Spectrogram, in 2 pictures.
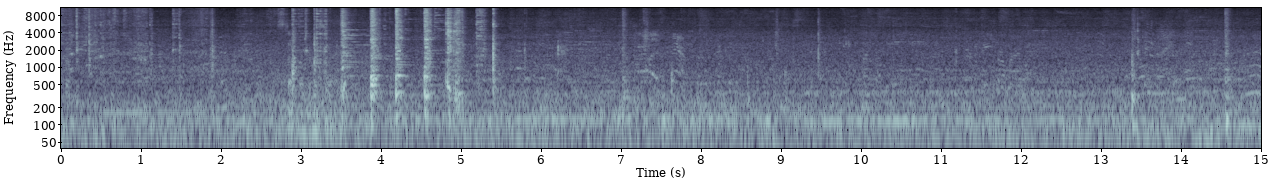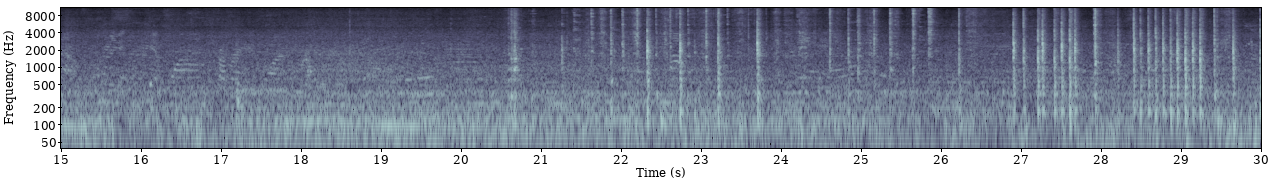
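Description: Metal spatulas scrape and tap rapidly on a cold metal plate.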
